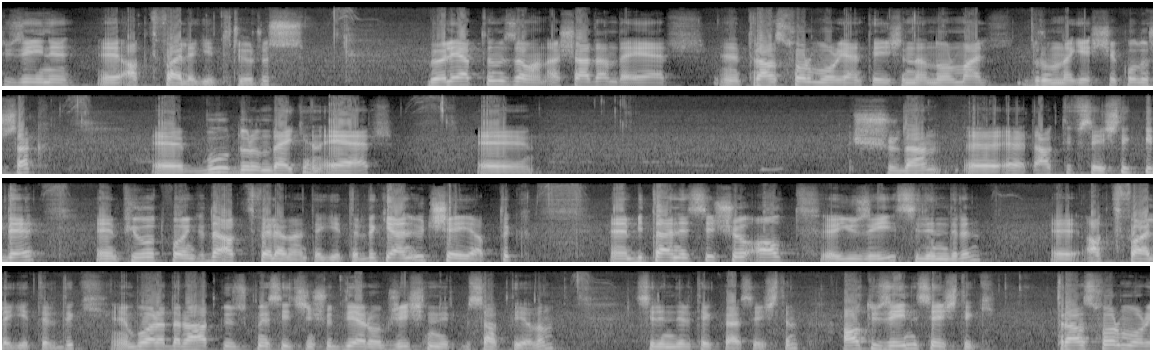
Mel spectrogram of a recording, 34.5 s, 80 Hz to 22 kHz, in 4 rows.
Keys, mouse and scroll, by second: 1.0 right click, 4.4-6.3 drag, 7.8-9.7 middle drag, 15.5 right click, 17.4-19.3 drag, 22.4-27.6 middle drag, 27.6 Tab, 28.3 right click, 29.5 h, 30.7 Tab, 31.9 middle click, 33.5-34.5 drag.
